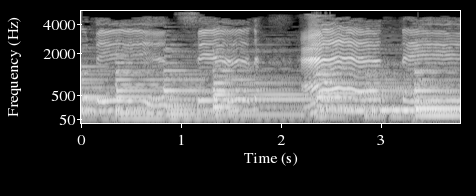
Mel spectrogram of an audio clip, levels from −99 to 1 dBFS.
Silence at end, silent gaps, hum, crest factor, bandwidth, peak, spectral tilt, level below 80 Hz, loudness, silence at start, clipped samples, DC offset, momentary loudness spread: 0 s; none; none; 12 dB; 5.4 kHz; 0 dBFS; -8 dB/octave; -34 dBFS; -13 LUFS; 0 s; under 0.1%; under 0.1%; 7 LU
